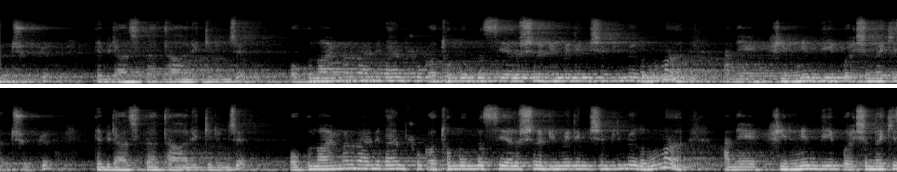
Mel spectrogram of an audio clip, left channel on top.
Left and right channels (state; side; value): normal; both; correlation 0.73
